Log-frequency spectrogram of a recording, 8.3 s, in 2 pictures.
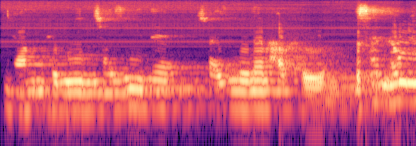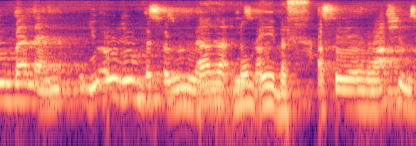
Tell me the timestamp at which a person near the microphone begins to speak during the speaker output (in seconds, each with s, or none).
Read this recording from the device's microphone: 6.2 s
